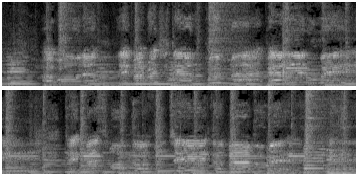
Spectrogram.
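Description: A man singing a song into a microphone, with live instrumental accompaniment under the voice.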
